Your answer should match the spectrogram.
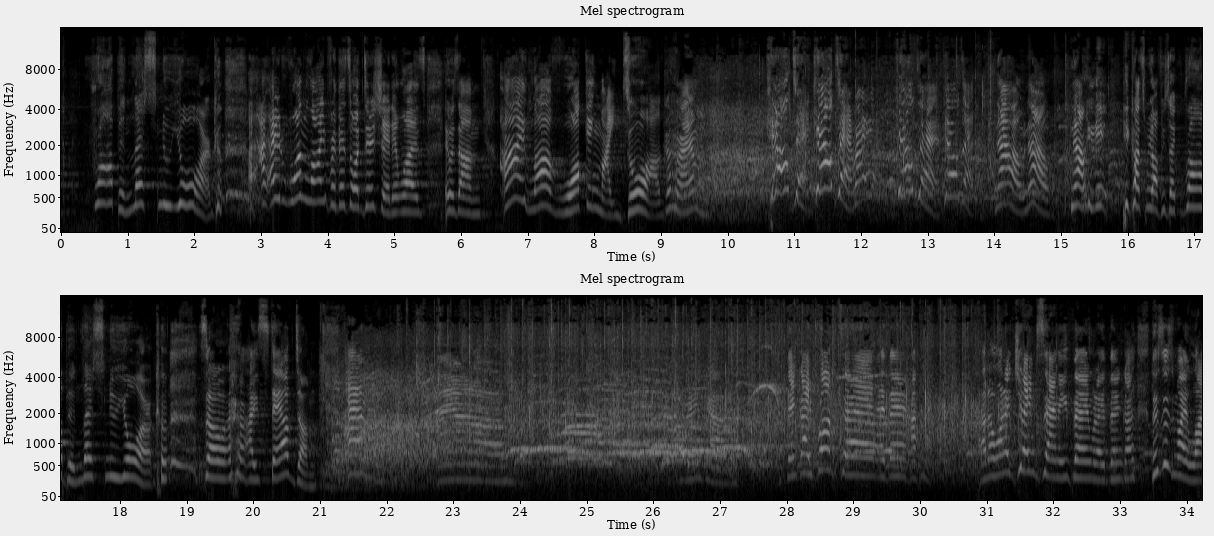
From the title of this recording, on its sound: Stand Up Comedy Live Gotham Comedy Club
